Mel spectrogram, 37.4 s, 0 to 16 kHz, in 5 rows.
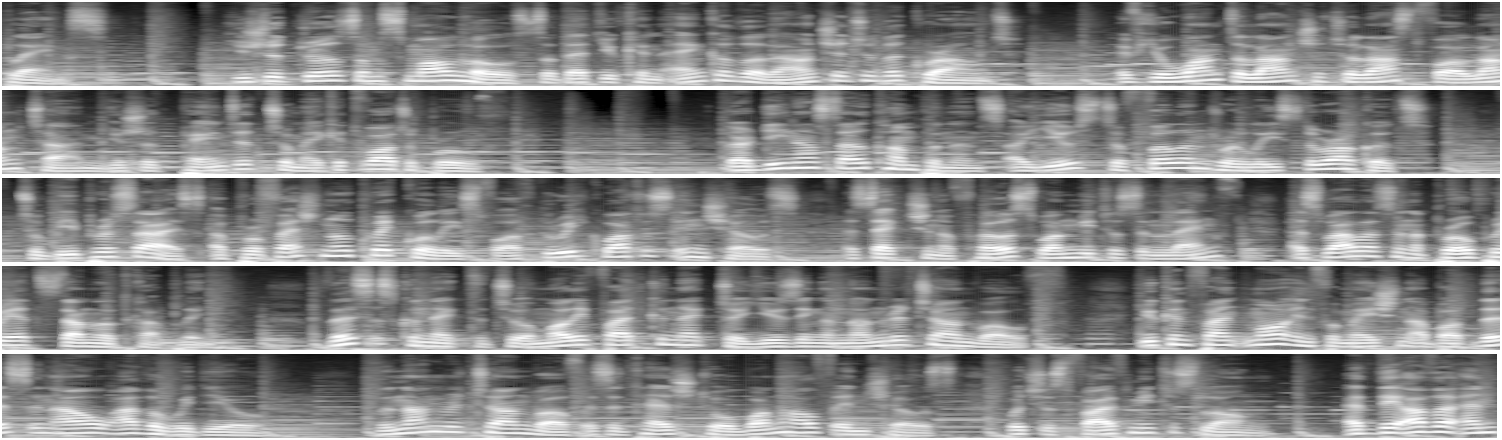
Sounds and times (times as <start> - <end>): Speech: 0.0 - 10.0, 11.1 - 37.4
Music: 0.0 - 37.4.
